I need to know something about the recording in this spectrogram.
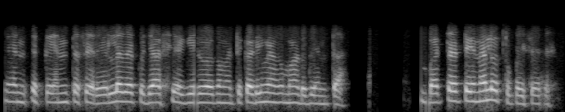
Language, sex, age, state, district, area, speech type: Kannada, female, 60+, Karnataka, Dakshina Kannada, rural, conversation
